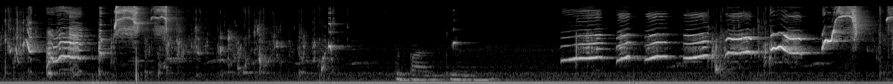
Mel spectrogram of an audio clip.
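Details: Baby monkey Lori wails while being bathed. Loud squeals open the recording, then a quiet, low human voice pauses the noise before rapid, stuttering, high-pitched cries resume and build toward the end.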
